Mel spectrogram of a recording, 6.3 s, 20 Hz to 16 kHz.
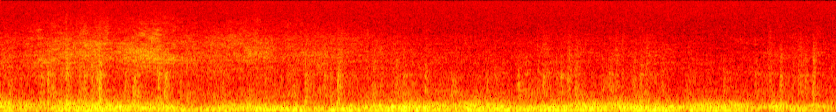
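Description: Steam train hauled by LSWR T3 No. 563 going away. Its wheels click over the rail joints for the first couple of seconds and then fade, under a steady low rumble.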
